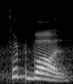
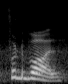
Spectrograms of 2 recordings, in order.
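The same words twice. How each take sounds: The two takes are said the same way.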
